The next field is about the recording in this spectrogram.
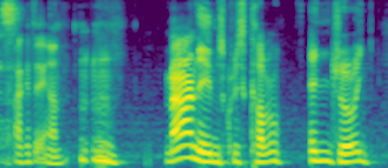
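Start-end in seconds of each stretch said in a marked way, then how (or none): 1.6-3.7 frog puppet voice, belted out loud. Trying to do the others' voices for them, slip into an almost Kermit voice. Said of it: "Why is that almost Kermit?".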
